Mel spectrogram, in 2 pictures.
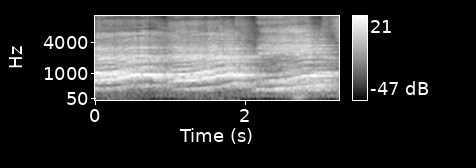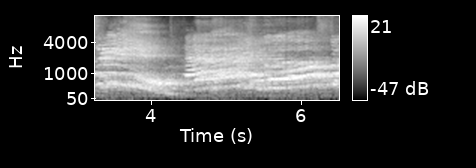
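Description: A group of children singing together, with one phrase sliding down in pitch about four seconds in.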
